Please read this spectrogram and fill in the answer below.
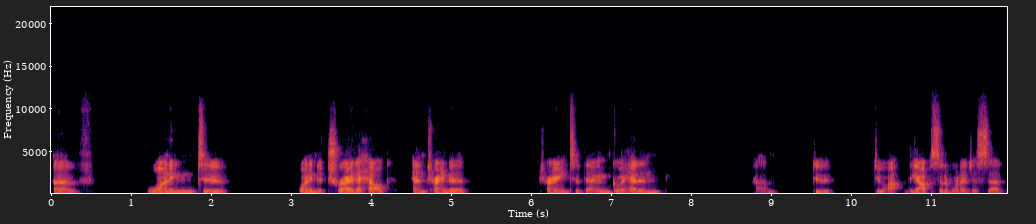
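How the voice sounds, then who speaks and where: A man with a very deep voice and a strikingly bright, forceful edge speaks slowly as a reflective guest. He is halting, repeats phrases and searches for words, and his pitch stays very even. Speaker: podcast guest. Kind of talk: reflective personal discussion.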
